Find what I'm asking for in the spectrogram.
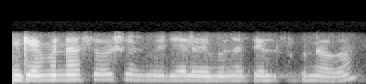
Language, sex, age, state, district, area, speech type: Telugu, female, 30-45, Andhra Pradesh, Chittoor, urban, conversation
